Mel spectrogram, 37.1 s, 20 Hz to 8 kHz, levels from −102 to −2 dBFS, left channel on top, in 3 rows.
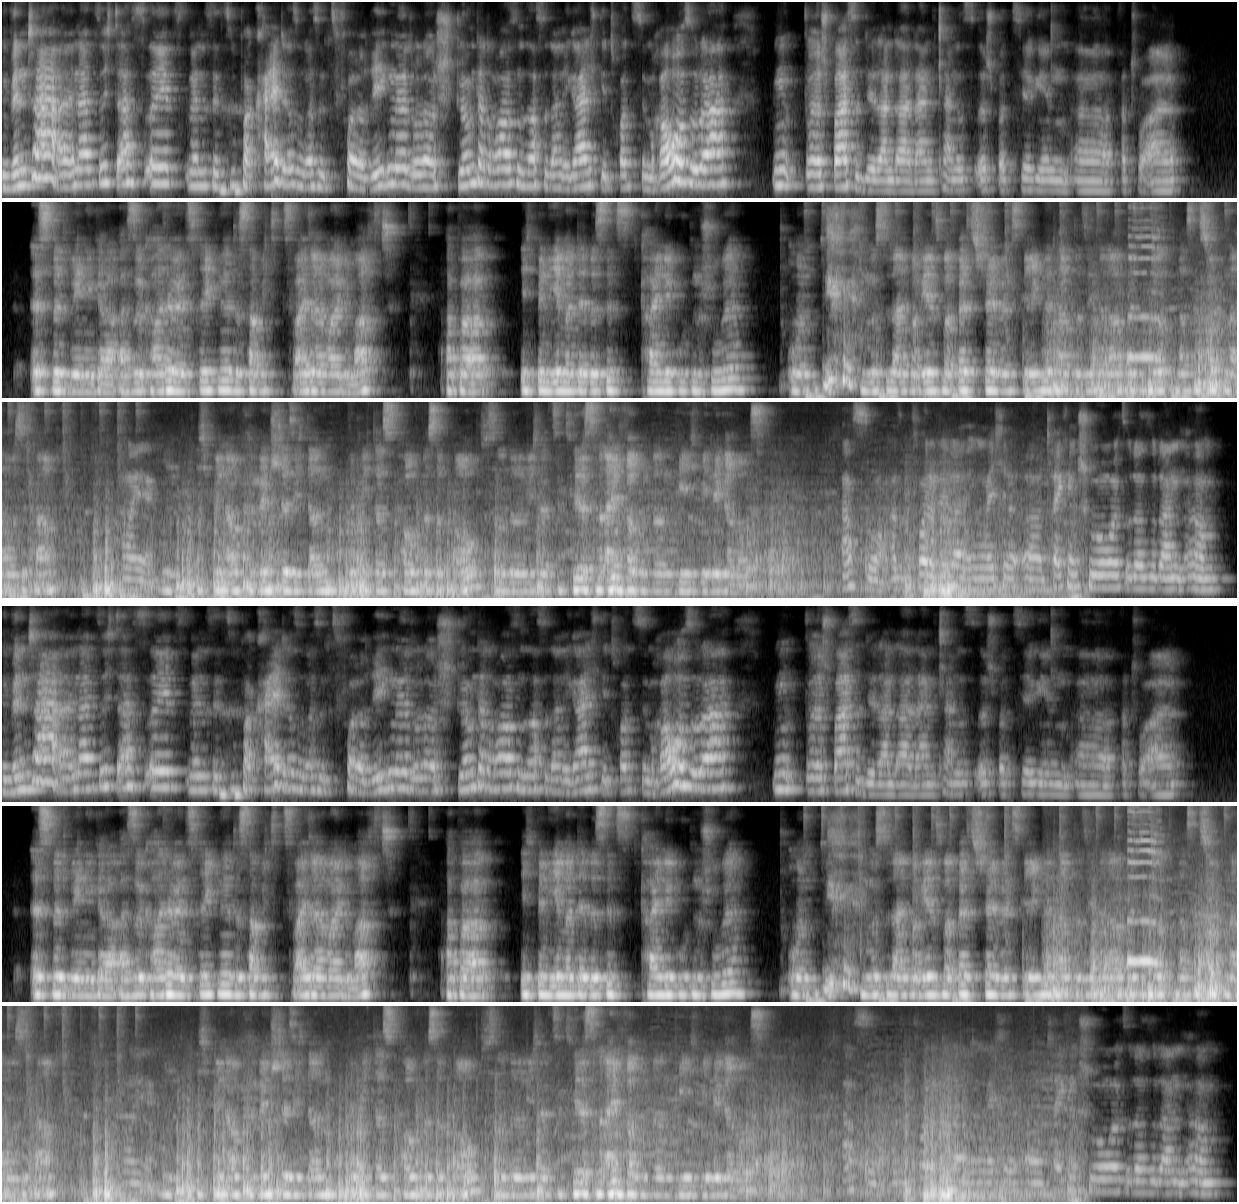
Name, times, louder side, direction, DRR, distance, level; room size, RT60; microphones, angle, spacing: voice 1, 0.0-7.3 7.7-11.1 11.4-11.7 20.6-20.9 25.9-26.3 33.1-36.9, left 5 dB, 60° left, 5 dB, 0.4 m, -28 dB
voice 2, 12.6-16.3 16.8-17.3 17.5-19.8 20.2-25.3 26.2-32.3, right 1 dB, 5° left, -3 dB, 0.9 m, -22 dB
sound 1, 20.4-26.2, left 1 dB, 50° right, 1.0 m, -33 dB
sound 2, 22.8-35.6, right 3 dB, 30° right, 0.3 m, -27 dB
sound 3, 23.6-24.0 25.0-25.1 25.7-25.8 26.4-27.1, right 6 dB, 75° right, 0.6 m, -24 dB
4.6 x 2.3 x 2.3 m, 0.30 s
head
